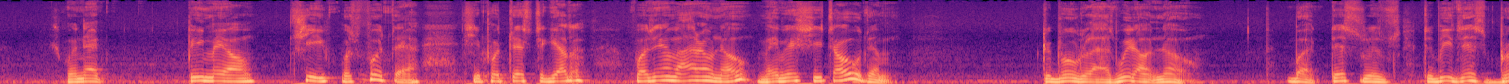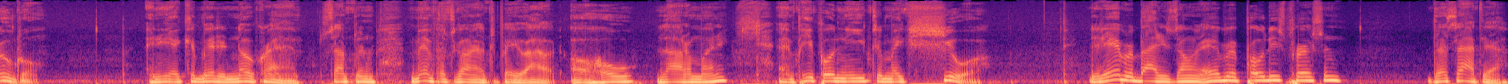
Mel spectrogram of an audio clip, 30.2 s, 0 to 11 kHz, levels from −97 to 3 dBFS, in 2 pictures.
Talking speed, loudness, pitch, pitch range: 135 wpm, -16 LUFS, 115 Hz, 100-130 Hz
